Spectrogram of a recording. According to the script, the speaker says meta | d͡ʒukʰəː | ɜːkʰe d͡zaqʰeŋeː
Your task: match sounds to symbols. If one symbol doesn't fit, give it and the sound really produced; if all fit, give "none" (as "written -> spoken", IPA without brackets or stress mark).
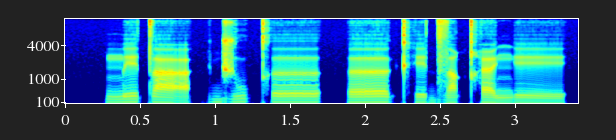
none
